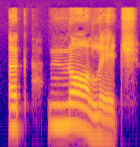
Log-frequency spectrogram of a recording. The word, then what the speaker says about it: acknowledge: Nah, contoh yang acknowledge berarti di suku kata noya intonasinya agak sedikit lebih tinggi. Ack knowledge, a quit, acquire.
